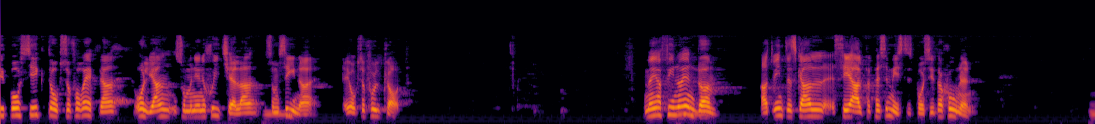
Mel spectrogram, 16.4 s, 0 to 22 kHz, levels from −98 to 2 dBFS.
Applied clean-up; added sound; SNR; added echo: classical method Wiener filter.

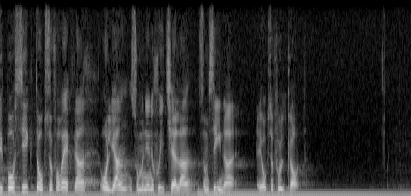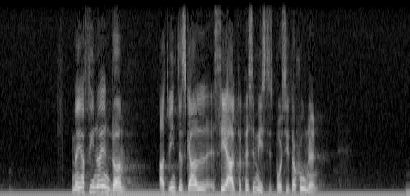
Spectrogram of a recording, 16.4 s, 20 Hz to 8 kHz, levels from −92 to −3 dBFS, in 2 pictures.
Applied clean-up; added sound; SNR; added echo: none; Bass guitar; 11 dB; none.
